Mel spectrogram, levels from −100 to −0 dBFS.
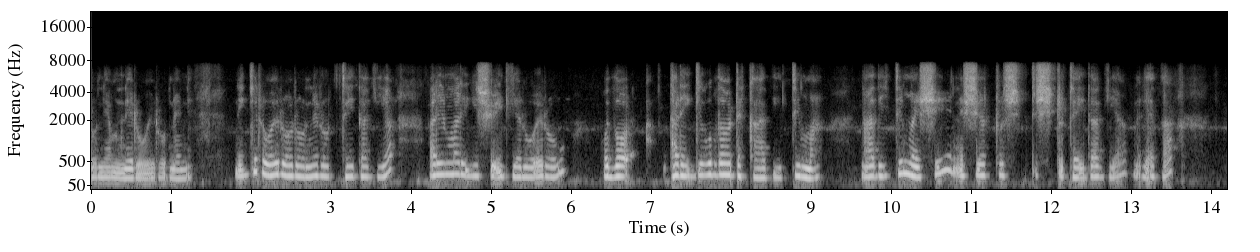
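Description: Speech carried over an AMR wideband (HD Voice) link, where an AMR rate drop sets in at 11.33 s and holds to the end. The network pushes the codec to a lower mode, which fits a step from 12.65 to 8.85 kbit/s, so the voice turns rougher and more synthetic while the bandwidth stays the same and nothing drops out.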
